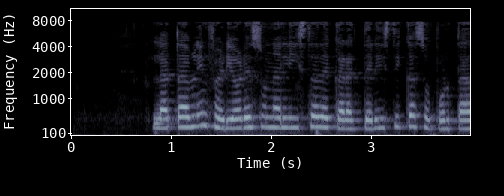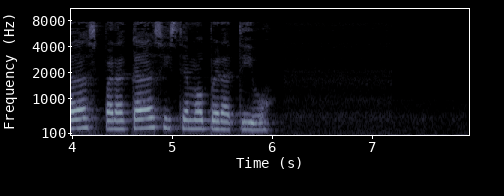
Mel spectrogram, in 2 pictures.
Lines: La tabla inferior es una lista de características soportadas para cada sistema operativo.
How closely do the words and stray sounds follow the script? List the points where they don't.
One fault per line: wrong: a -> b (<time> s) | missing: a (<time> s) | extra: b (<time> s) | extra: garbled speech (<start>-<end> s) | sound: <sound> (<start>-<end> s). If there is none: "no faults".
no faults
